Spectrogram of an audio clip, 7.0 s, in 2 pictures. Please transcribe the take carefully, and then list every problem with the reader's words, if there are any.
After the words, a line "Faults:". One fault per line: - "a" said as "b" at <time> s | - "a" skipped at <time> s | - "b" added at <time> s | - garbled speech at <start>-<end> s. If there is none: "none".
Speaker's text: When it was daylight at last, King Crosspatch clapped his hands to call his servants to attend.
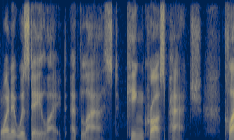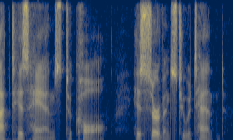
When it was daylight at last, King Crosspatch clapped his hands to call his servants to attend.
Faults:
none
